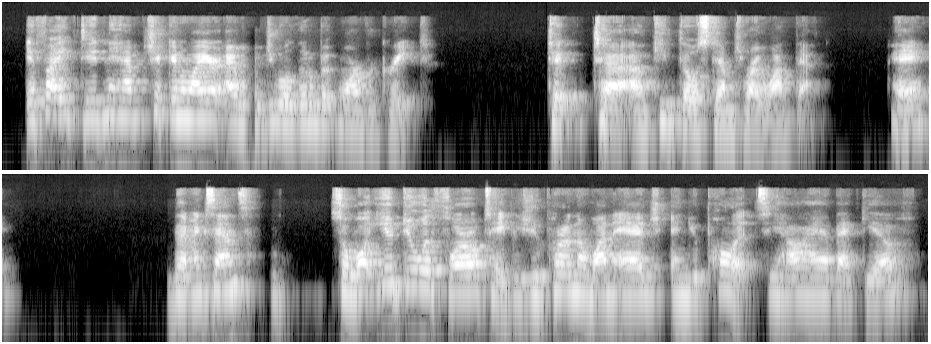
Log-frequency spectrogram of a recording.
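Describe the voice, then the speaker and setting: Her intonation lively, a woman with a medium pitch talks at a fairly quick pace. She leaves long, frequent pauses. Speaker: master gardener volunteer demonstrator. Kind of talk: live demonstration workshop. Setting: room with in-person and online audience. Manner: fast.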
